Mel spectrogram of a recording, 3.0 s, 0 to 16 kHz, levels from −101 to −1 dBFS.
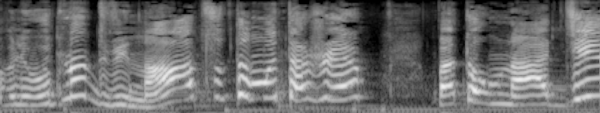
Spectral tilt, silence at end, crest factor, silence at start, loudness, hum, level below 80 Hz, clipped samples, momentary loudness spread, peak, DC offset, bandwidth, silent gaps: -0.5 dB/octave; 0 s; 16 dB; 0 s; -17 LUFS; none; -60 dBFS; under 0.1%; 5 LU; -2 dBFS; under 0.1%; 16 kHz; none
